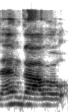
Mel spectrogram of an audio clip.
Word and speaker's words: Ungaro: Now, I could have sworn it was Ungaro, but it's Angaro, Ungard. I guess you can pronounce it both ways.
